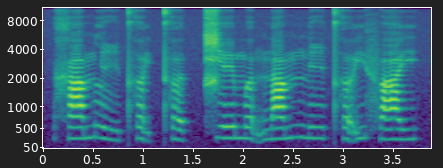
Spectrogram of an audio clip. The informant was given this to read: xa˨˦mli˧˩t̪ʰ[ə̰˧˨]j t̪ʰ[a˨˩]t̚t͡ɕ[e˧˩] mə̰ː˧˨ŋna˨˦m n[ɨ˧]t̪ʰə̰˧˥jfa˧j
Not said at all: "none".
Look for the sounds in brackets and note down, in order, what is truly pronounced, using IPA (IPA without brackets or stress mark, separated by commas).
ə̰˧˨, ə˨˩, e˧, i˧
